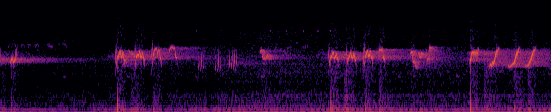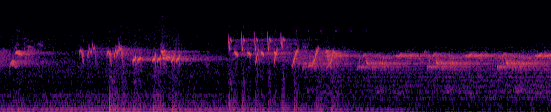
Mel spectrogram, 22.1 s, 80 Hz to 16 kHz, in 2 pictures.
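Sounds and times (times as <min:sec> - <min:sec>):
small bird chirping: 0:00.0 - 0:01.6, 0:02.2 - 0:22.0
faint steady low hum: 0:00.0 - 0:22.0.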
